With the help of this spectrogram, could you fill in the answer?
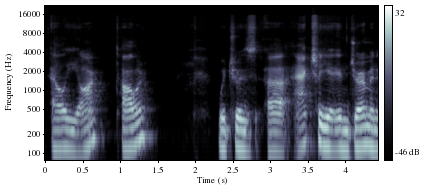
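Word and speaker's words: Thaler: Tyler th l ta th e le are taller which was actually in German it's a taller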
